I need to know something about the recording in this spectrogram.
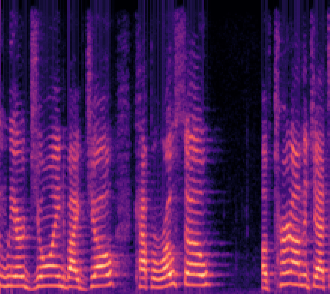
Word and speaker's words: Caporoso: And then today, we are joined by Joe Caporoso of Turn on the Jets and Badlands podcast.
